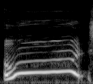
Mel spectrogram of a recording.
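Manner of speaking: long, high-pitched ooh; high teasing "ooh". Real, not acted. Streamer watching a girl fight brew, high teasing ooh. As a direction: hoot at the drama. Reacts to the rival's jab.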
